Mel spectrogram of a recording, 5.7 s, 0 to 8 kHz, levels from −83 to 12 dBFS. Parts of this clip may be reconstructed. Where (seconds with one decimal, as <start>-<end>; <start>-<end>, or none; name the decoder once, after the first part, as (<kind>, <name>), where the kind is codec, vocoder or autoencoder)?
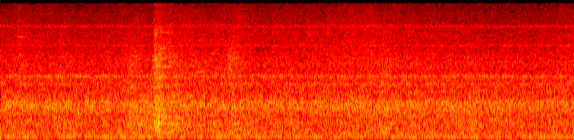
none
